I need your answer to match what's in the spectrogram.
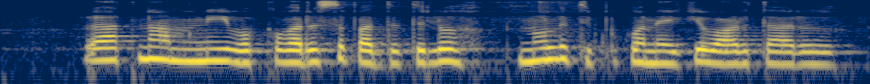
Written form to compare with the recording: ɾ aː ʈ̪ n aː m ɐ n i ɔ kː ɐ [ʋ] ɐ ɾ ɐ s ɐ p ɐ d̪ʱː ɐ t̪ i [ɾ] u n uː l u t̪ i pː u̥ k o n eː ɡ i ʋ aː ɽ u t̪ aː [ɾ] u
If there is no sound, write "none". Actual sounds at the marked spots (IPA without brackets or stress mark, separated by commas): ʋ, l, ɾ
